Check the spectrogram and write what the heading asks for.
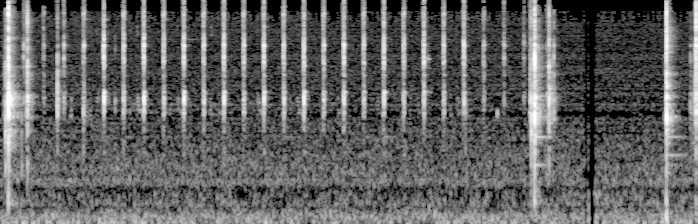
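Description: A mechanical stopwatch ticks rapidly and evenly, crisp high clicks about five per second, then halts with a louder click; after a short silence, one more sharp click sounds.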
